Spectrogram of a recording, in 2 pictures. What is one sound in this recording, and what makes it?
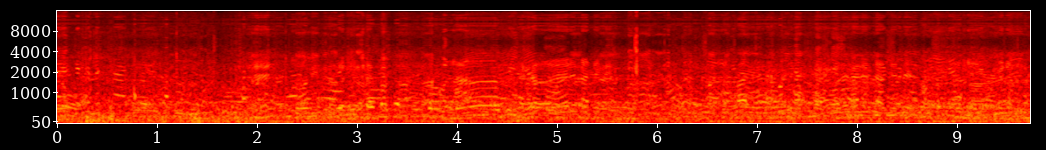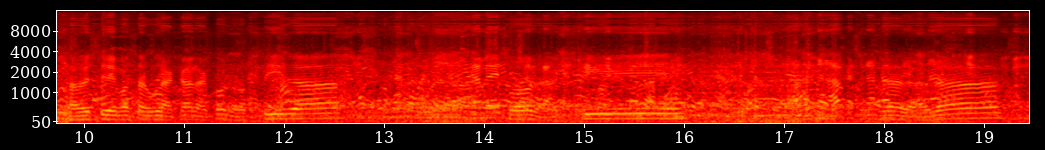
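A large crowd of men and women talks and shouts outdoors.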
